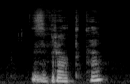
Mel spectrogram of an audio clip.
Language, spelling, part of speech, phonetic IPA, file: Polish, zwrotka, noun, [ˈzvrɔtka], LL-Q809 (pol)-zwrotka.wav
